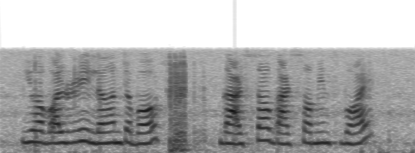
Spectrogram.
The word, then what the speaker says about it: garçon: You can see garçon. You have already learned about garçon. Garçon means boy. C is pronounced as S.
